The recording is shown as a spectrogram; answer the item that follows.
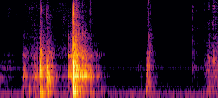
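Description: Packaging being handled on a tabletop: a quick cluster of knocks and rustles, the loudest about three-quarters of a second in, then a single short tap past the middle.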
